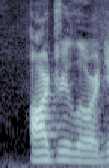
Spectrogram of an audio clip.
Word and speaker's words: Audre Lorde: Audre Lorde, yeah.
